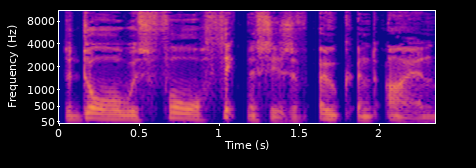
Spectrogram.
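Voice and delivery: ordinary delivery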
